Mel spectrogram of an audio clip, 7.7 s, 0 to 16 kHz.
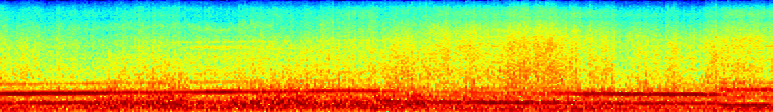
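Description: BMW S1000RR inline-four engine running at a steady highway cruise, with wind rushing over the microphone. Its note climbs slowly, eases back a little, then drops in pitch near the end.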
